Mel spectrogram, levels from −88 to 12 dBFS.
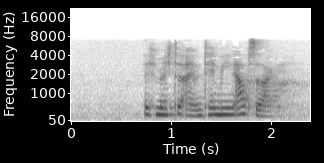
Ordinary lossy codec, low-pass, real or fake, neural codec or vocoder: MP3, 32 kbps; 7.2 kHz; fake; codec, 16 kHz, 0.8 kbps, ZipCodec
